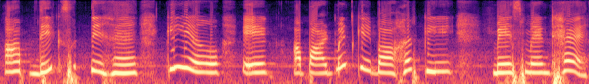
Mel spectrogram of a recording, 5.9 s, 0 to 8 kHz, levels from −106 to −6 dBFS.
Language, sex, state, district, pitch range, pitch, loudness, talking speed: Hindi, female, Gujarat, Gandhinagar, 280-345 Hz, 295 Hz, -10 LUFS, 130 wpm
